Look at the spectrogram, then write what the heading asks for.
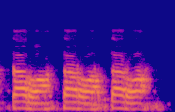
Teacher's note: র অক্ষরের উপরে জবর মোটা আওয়াজে পড়তে হবে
